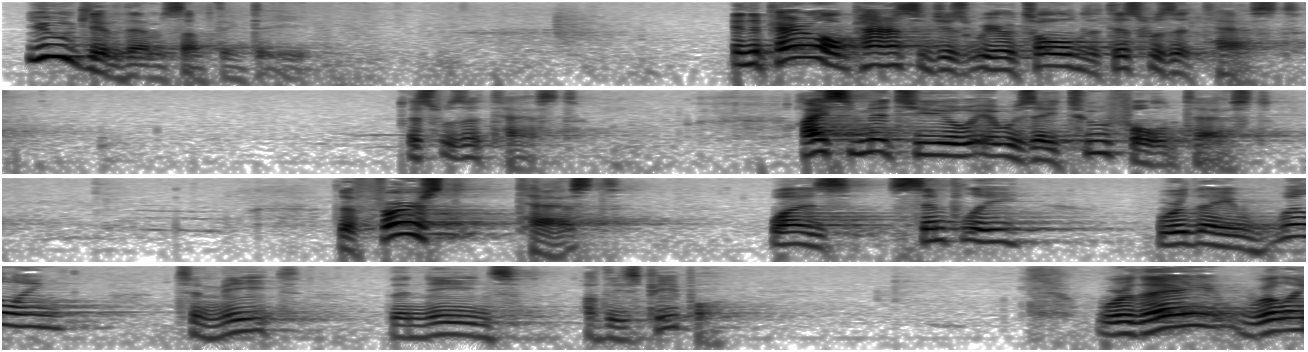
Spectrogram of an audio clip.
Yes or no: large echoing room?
yes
